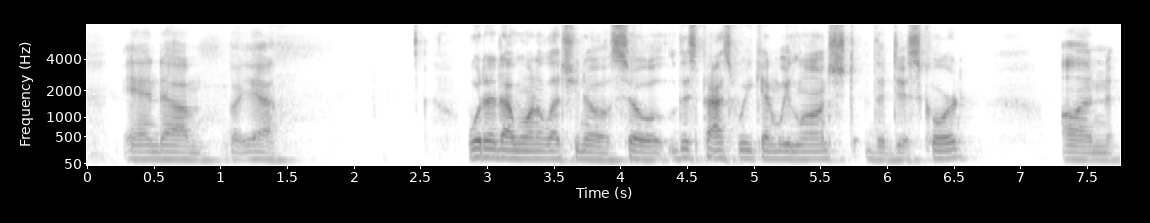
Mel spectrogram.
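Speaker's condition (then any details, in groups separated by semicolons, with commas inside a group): No condition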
